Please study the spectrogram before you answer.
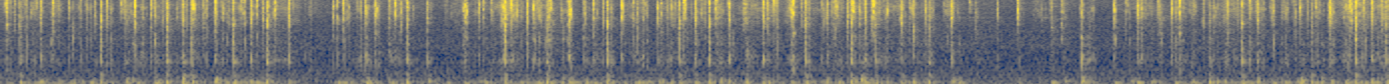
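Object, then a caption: Slim keyboard with aluminium body and plastic keys. Continuous fingertip typing with both hands on a slim Apple Mac keyboard with an aluminium body and white plastic keys. Quick, light key clicks patter steadily with a soft low thump under each stroke and almost no ring, with brief pauses in the rhythm.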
